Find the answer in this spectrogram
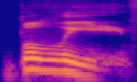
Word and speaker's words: BLEAV: Use the promo code BELIEVE. That's spelled BLEAV for your 50% free bet credit on your first deposit up to $250.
